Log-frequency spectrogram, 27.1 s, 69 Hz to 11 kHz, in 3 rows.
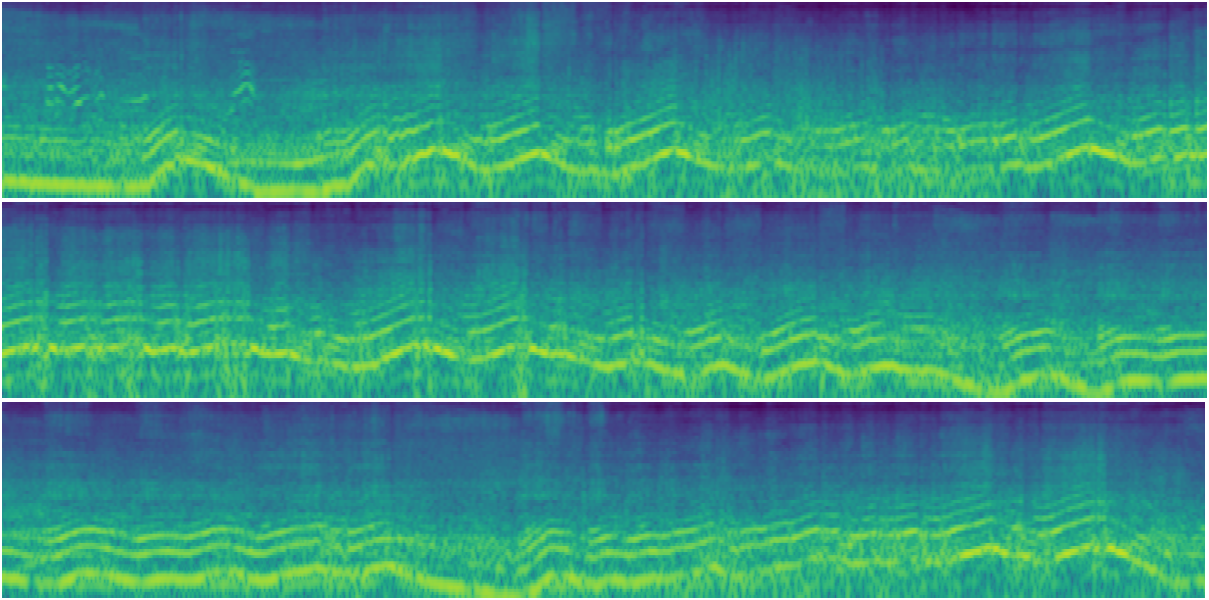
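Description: K24-swapped Nissan 180SX drifting on a wet skid pan, its engine loud and close, rising and falling in repeated revving swoops as the throttle is worked continuously, with some talk mixed in.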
